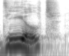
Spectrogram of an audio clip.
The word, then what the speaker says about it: dealt: uh the word delt d-e-a-l-t is not dealt it's dealt and is pronounced like a short e delft were the words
